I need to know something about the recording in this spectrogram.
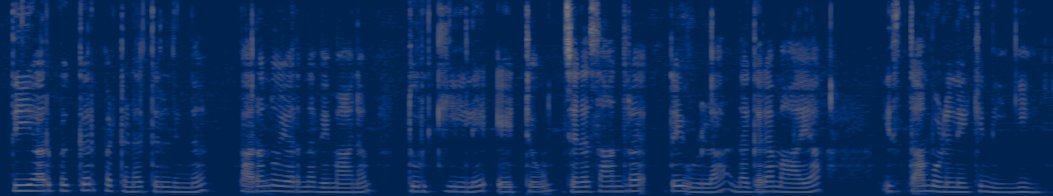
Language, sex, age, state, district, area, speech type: Malayalam, female, 18-30, Kerala, Wayanad, rural, read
